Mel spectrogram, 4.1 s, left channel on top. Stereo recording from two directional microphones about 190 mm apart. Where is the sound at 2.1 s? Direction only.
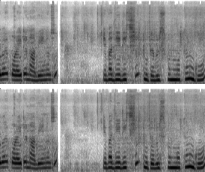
30° right (ahead or behind).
